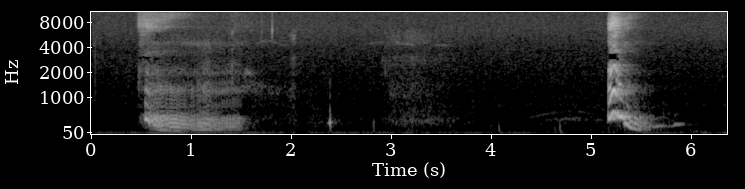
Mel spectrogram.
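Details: Dachshund puppy wanting more attention: a drawn-out, wavering whiny grumble lasting about a second, quiet pause with small clicks, then a second sharp, falling yelping whine.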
